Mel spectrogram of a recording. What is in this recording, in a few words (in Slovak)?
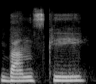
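"banský", Slovak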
